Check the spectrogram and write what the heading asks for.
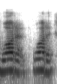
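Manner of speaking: water with the American flapped T; American "water", T as a quick tap; American accent. Shown as a demonstration. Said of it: "sotaque americano".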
